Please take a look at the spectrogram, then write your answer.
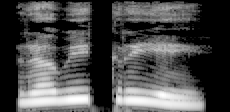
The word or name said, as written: ರವಿಕ್ರಿಯೆ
